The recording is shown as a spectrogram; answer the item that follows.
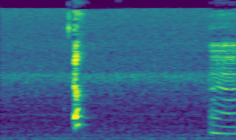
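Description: One brief, sharp vocal sound from the person right at the microphone, a little under a second in, over quiet room tone.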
